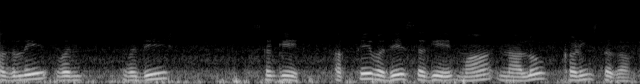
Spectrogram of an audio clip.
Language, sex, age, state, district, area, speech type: Sindhi, female, 30-45, Uttar Pradesh, Lucknow, urban, spontaneous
